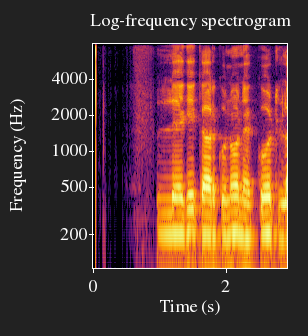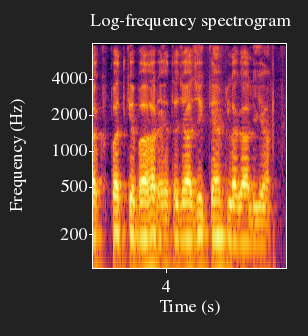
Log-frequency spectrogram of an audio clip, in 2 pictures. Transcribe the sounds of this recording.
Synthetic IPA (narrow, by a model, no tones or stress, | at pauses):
leːɡikaːɾkʊnõnekoːʈlɐkʰpət̪kebaːɦəɾɛɦt̪ɪd͡ʒaːd͡ʒikɛ̃ːmplɐɡalijaː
